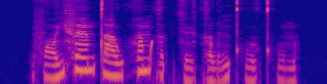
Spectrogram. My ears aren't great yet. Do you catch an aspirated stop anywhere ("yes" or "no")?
yes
